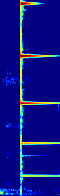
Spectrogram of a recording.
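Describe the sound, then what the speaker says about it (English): A single bright bell strike used as a sound effect, one sharp ding that rings out clearly with a long fading metallic tone, heard alone without talk. "I'm going to hit you with a bell just for that"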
